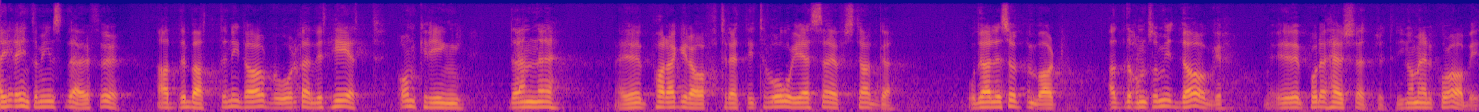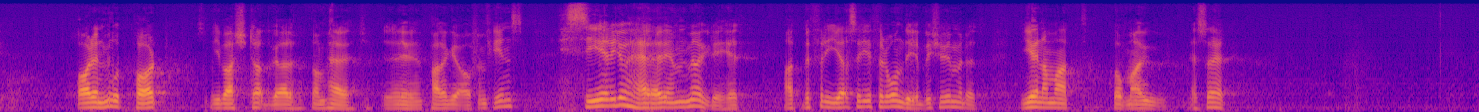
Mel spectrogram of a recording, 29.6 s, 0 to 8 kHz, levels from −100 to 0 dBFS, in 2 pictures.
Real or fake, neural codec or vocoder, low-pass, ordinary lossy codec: fake; codec, 16 kHz in and 24 kHz out, 0.8 kbps, FocalCodec, streaming, 65536 codes; 7.2 kHz; none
